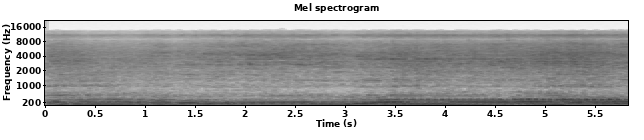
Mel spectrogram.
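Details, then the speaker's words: Turbo Nissan Z after a test drive that already had an oil leak: loud raw unmuffled booming note swelling with revs; owner is sure the V-band clamp exploded, disconnecting the turbo exhaust. "I don't even have to like look to see what happened I'm pretty sure the v-band just like exploded"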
